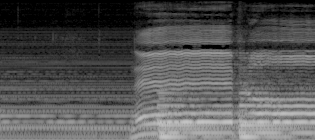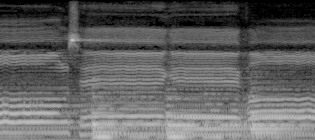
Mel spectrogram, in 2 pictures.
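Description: A man singing a hymn solo in long, held phrases over piano and organ accompaniment. For the first second or so only a held accompaniment chord sounds, then the voice comes in with a scoop up to its note.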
